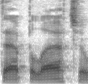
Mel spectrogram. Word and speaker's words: Appalachia: it it sounds beautiful it just happens to be pronounced Appalachia where I'm from I mean it's like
